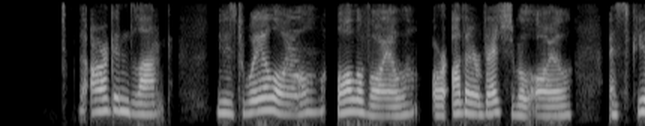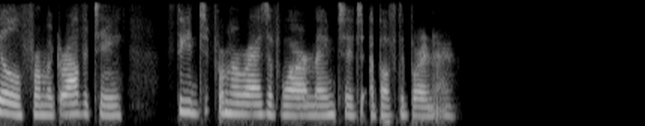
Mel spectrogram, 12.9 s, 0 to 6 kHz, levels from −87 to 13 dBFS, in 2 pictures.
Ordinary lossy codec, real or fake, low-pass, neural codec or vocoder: none; fake; 5.4 kHz; codec, 44.1 kHz, 2.6 kbps, DAC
